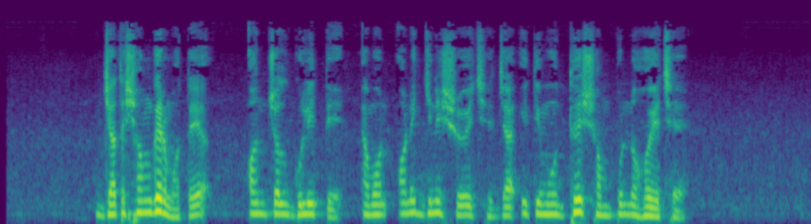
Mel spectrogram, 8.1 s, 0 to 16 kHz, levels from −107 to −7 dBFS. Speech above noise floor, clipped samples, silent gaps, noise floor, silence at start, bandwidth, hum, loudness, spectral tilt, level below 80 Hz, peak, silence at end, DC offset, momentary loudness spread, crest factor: 38 dB; under 0.1%; none; -63 dBFS; 0.95 s; 10.5 kHz; none; -25 LUFS; -6 dB/octave; -54 dBFS; -4 dBFS; 1.25 s; under 0.1%; 11 LU; 22 dB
